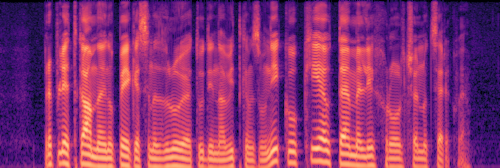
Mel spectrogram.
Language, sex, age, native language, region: Slovenian, male, 18-29, Slovenian, Carinthia region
